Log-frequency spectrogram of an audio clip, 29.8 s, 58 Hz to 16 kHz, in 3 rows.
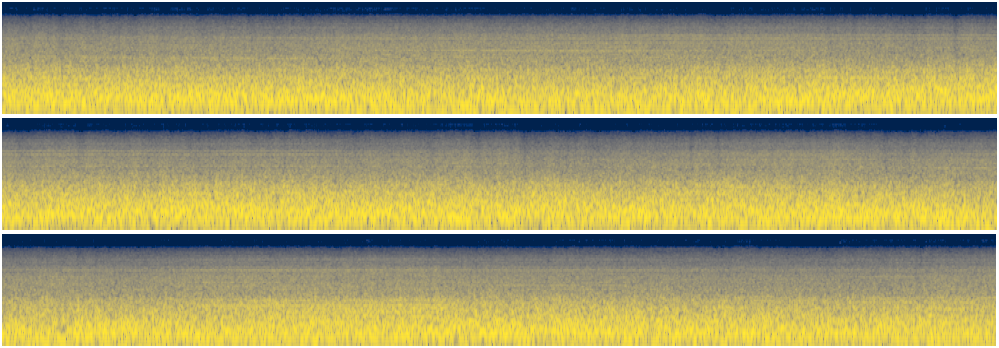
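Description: Triumph Explorer 1200 motorcycle riding at steady speed: a loud, even rush of wind over the microphone, with the engine's note underneath shifting slightly in pitch.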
